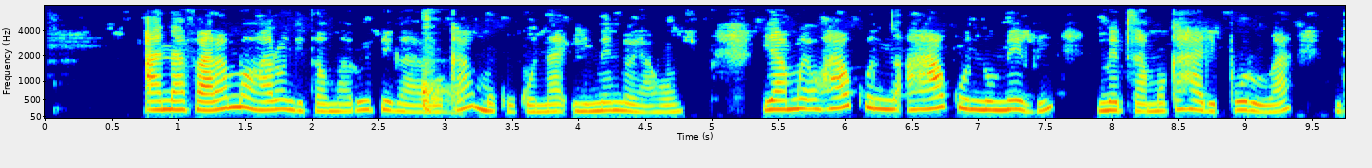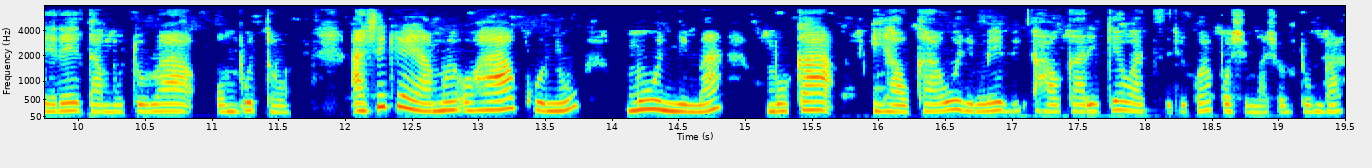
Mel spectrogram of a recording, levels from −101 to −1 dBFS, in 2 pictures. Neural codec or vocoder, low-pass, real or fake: none; 7.2 kHz; real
